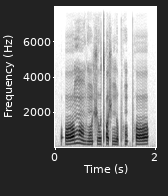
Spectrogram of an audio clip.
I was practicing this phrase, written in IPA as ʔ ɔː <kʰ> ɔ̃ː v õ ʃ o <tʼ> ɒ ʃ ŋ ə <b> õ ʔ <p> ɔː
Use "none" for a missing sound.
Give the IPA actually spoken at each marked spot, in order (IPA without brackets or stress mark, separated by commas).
ŋ, tʼ, pʰ, pʰ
